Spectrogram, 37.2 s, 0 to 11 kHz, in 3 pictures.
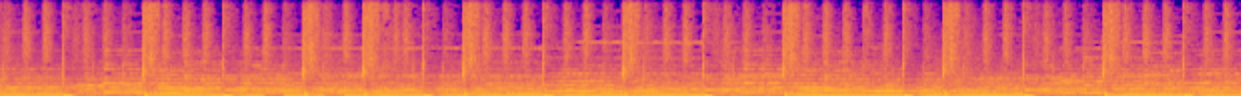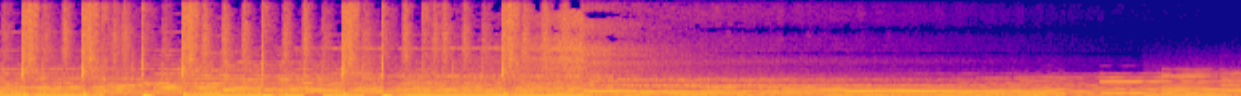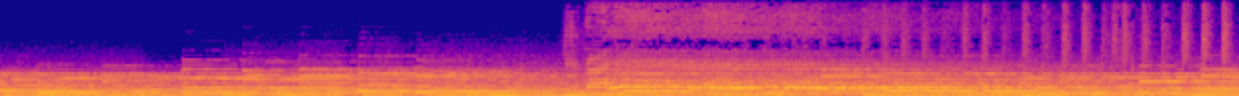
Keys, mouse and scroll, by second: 7.8 alt+middle click, 8.7 F3, 10.6-11.0 typing, 12.4 F3, 21.1 typing.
